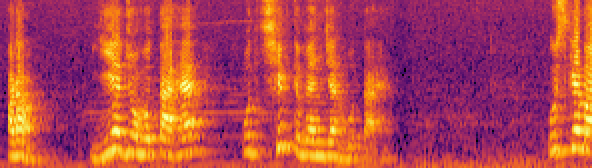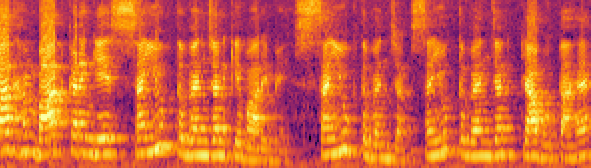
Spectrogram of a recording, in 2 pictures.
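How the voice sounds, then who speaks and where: Slow, methodical woman teacher, echoey room. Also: fairly high pitch. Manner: slow, methodical, repeats key items. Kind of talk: exam-prep grammar lesson.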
